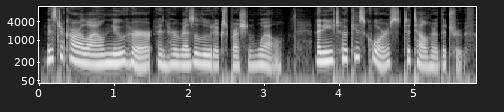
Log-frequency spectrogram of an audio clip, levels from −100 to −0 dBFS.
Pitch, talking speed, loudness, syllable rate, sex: 185 Hz, 195 wpm, -16 LUFS, 5.3 syllables/s, female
